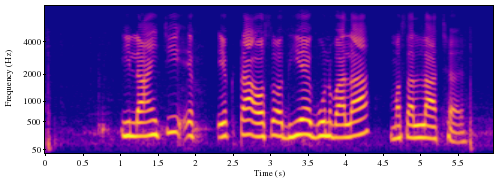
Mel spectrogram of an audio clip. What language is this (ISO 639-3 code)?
mai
